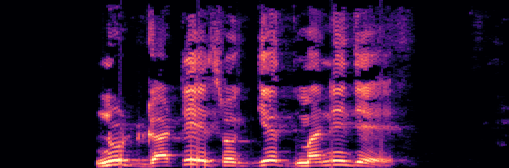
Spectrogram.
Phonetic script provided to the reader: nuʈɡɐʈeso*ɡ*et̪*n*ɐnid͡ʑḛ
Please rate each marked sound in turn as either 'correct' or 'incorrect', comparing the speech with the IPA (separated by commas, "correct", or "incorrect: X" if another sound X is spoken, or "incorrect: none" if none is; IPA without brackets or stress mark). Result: correct, incorrect: m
